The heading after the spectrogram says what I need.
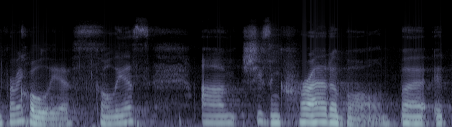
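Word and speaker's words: Collias: Can you pronounce her last name for me? Coleus.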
